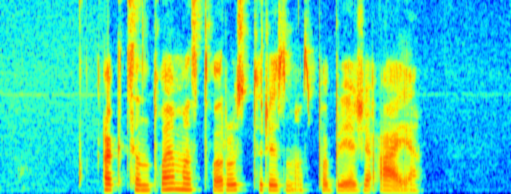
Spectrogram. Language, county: Lithuanian, Vilnius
